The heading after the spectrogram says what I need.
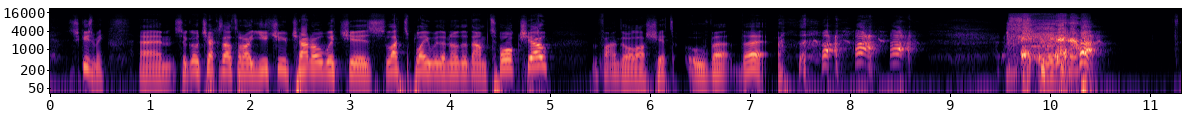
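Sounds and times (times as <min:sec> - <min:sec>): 
speech: 0:00.2 - 0:08.6, 0:09.6 - 0:10.4
person coughing: 0:09.5 - 0:10.6.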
